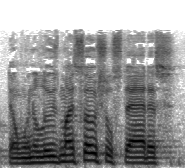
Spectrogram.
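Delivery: ordinary delivery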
